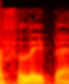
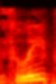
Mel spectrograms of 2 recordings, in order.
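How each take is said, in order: First: Felipe said as fuh-LEE-pay; three-syllable pronunciation. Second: Felipe said as fuh-LEEP; two-syllable pronunciation. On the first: Host checking a surfer's name, Felipe as fuh-LEE-pay. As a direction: end Felipe on a clear "pay". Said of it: "I've heard it both ways". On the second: Host checking a surfer's name, Felipe as fuh-LEEP. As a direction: say Felipe with a silent final e. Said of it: "Is it Felipe or Felipe?". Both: Shown as a demonstration.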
